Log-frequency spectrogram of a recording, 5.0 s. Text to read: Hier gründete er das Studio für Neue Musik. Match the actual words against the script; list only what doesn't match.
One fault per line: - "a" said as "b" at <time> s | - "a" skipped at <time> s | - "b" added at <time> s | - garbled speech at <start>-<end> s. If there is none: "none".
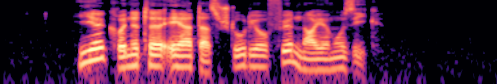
none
